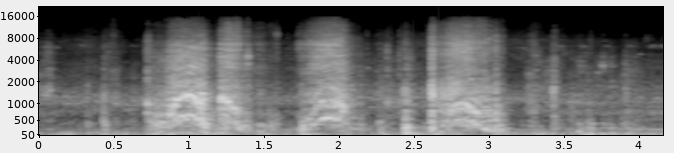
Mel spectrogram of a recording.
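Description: Zipper on a padded laptop sleeve being pulled in three quick strokes, each with a rising and falling pitch.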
